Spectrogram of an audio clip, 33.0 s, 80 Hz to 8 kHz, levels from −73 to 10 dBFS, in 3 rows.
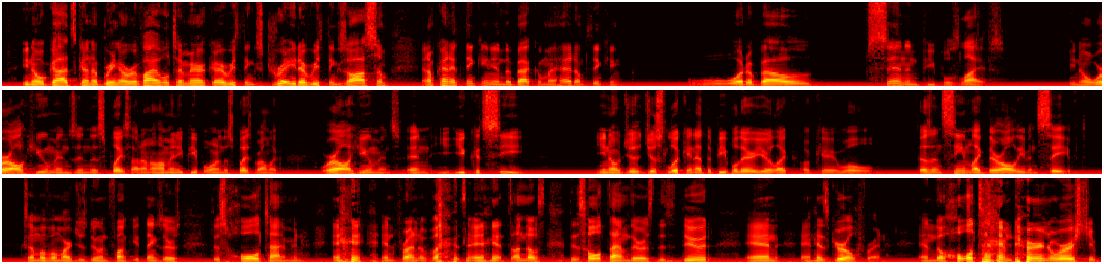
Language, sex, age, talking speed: English, male, 20-39, 215 wpm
